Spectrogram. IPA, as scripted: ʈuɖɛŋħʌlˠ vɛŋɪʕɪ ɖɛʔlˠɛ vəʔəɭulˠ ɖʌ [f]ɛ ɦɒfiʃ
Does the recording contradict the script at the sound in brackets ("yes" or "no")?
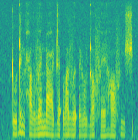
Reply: no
